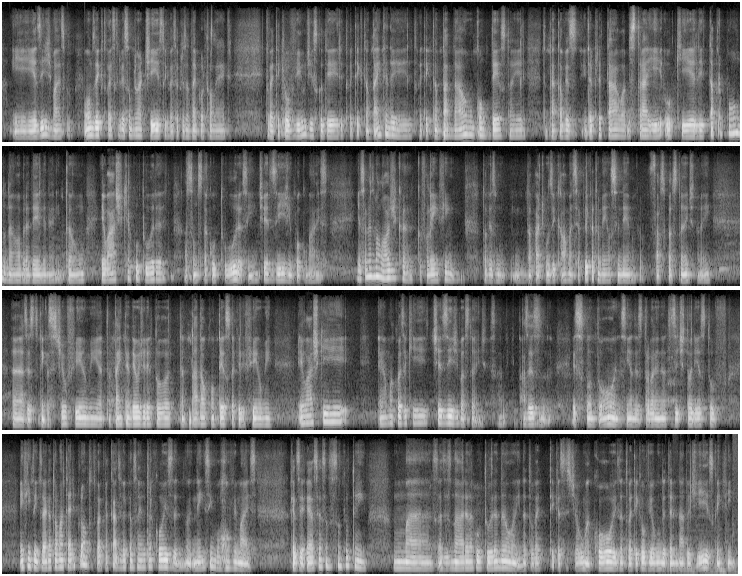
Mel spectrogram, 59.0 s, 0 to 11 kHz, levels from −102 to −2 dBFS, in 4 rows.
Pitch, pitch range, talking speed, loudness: 100 Hz, 95-110 Hz, 195 wpm, -23 LUFS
